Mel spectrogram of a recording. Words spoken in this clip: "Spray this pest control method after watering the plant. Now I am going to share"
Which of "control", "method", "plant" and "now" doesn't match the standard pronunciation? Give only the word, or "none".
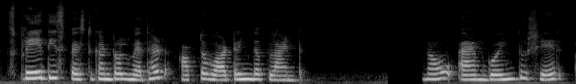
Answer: method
